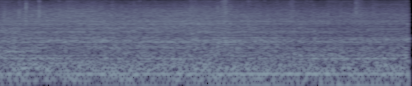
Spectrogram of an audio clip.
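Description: Steady low hum under a faint, even hiss: background room tone with no distinct events.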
